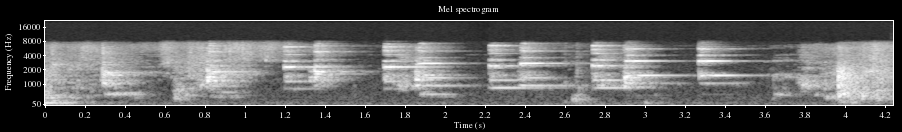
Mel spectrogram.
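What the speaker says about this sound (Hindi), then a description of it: "फोन आ रहा था प्रिंसिपल साहब।" A phone ringtone plays a bright melodic tune of short electronic tones in quick phrases, fairly faint, with no talk over it.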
